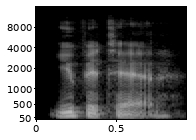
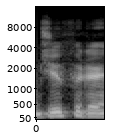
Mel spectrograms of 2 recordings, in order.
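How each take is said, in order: First: "Jupiter" with a Y sound at the start, yoo-pi-ter; Latin Jupiter. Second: Said in the usual way. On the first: Shown as a demonstration. Teacher showing Latin Jupiter with initial Y. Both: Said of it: "it is pronounced like a Y".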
